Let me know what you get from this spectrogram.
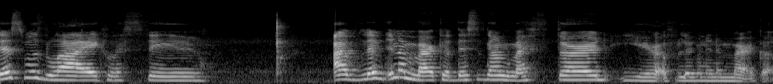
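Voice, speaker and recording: Animated in tone, a woman speaks at a fairly slow pace with a fairly high pitch. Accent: Antiguan. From Antigua and Barbuda. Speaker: YouTuber. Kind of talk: storytime vlog.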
